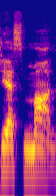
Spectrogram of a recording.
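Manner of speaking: put-on Jamaican accent. Repeating the phrase once more in a jamaican accent. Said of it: "That's my uh, Jamaican uh, accent".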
